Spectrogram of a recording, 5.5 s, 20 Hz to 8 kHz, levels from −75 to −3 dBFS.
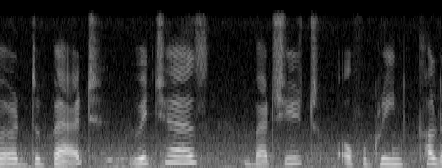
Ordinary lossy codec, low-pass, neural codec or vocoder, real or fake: none; 7.2 kHz; none; real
